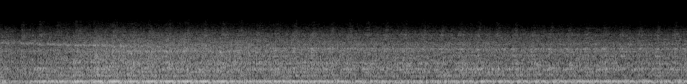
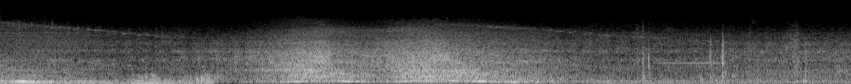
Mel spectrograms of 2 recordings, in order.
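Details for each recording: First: Dually diesel pickup idling just after straight-piping, muffler removed; loud, steady open-exhaust throb around three pulses a second, even and settled. Owner suspects a slight misfire and smoke only when revved, none at idle. Normal idle. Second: Straight-piped dually diesel truck revving after straight-pipe install: loud exhaust stumbles unevenly under throttle, smooth at idle; owner suspects a misfire only when revved, possibly causing the smoke, not confirmed.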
